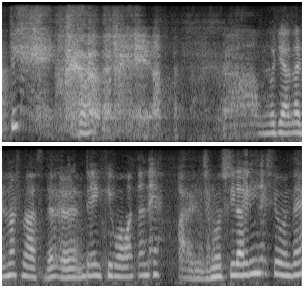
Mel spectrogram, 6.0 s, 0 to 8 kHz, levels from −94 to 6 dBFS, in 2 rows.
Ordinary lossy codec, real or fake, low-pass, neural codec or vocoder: none; fake; 7.2 kHz; codec, 16 kHz in and 24 kHz out, 0.6 kbps, FocalCodec, streaming, 2048 codes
